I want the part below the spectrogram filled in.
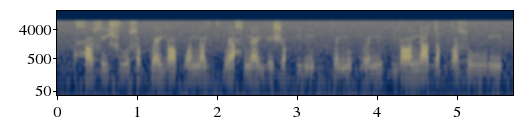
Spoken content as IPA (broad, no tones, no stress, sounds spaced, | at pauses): ħ ɒ z i ɕ u z ɔ kʷ ɾ æ j ɒ b ɔ n ɒ j kʷʰ æ ħ n æ j e ʃ ɒ k i ŋ ə b k ə n u b ə n | j ɒ n æ dˤ ə b ɡ ɒ z u ŋ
